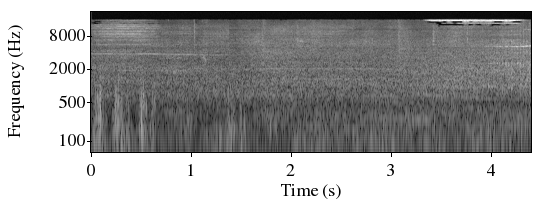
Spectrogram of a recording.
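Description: Nova Bus LFS city bus pulling away and passing close by, its engine and road noise running steadily over street traffic, with a few knocks in the first half second.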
